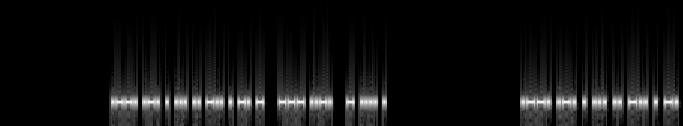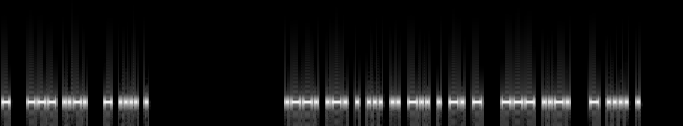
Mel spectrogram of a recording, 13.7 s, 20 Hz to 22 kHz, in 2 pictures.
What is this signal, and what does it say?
Morse code, heard as a keyed tone, about 43 wpm, 700 Hz. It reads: PRESIDENT OF THE PRESIDENT OF THE PRESIDENT OF THE
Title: Speed-Racing - Sets of 3 Words 35wpm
